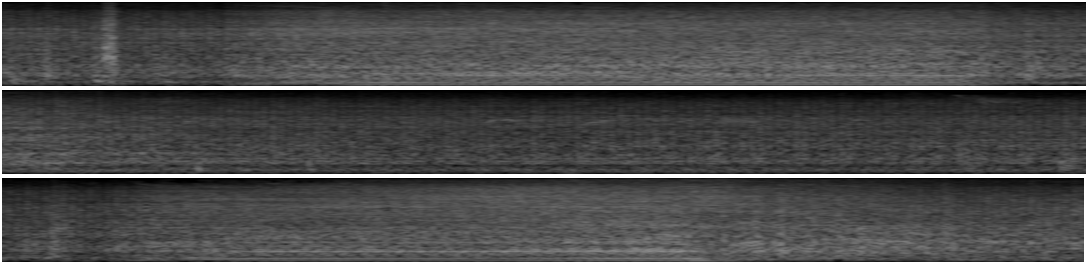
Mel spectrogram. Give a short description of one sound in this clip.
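A car engine hums as a car drives slowly up and stops.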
